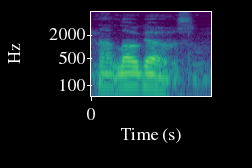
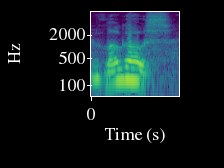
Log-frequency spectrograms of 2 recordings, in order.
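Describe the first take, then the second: First: It is pronounced as the plural of logo. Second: It is pronounced as the rhetoric term logos. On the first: It refers to company brand symbols. "We're not talking Nike, Coca-Cola" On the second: It refers to logical reasoning in an argument. "Logos refers to the logic or reasoning of an argument"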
